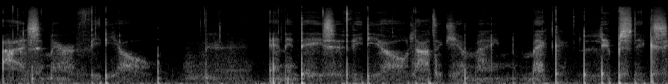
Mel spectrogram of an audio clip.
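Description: Soft-spoken whispering comes at a very slow pace through loud background noise. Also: woman. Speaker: ASMR creator. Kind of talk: soft-spoken ASMR makeup showcase. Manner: soft ASMR whisper close to mic. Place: home room. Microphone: studio mic.

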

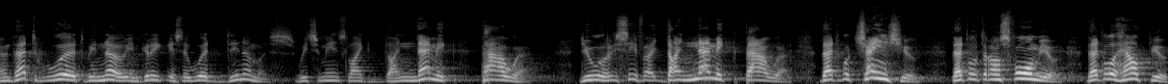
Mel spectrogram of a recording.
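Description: A man's high, animated voice with lively intonation at a fairly slow pace, quiet background. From South Africa. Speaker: pastor. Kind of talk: sermon to a live congregation. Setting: church with congregation. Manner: animated, exhorting, call-and-response; fervent, repetitive, urgent preaching cadence. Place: church. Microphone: headset.

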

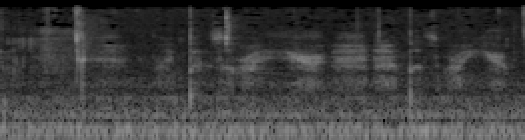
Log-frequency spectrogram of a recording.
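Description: Noticeable background noise surrounds a voice that is whispering. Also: woman. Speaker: ASMR creator. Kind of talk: ASMR get-ready-with-me makeup routine, casual talk to camera.

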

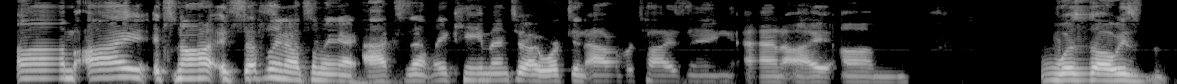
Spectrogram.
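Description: A woman with an American accent has a plain, everyday voice, medium pitch and a moderate pace, recorded with a dry, close sound with no echo. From New York. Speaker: author and storyteller. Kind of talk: interview answer.

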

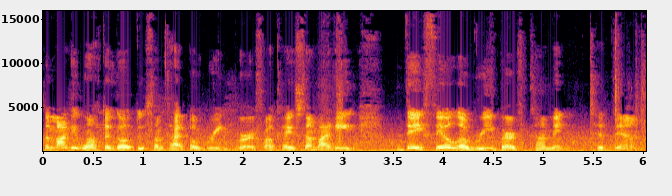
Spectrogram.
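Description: A woman speaks at a moderate pace against noticeable background noise. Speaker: tarot reader. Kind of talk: tarot reading commentary. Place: home room. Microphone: phone near.

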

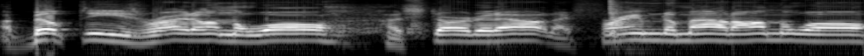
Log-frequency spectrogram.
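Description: A man speaks at a moderate pace, fairly high in pitch. His tone is clear and smooth, slightly mellow. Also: fairly even intonation.

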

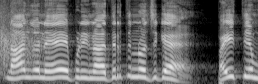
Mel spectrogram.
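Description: A man speaks at an extremely high pitch. His intonation stays fairly even. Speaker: comedian and Tamil teacher. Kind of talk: stand-up.

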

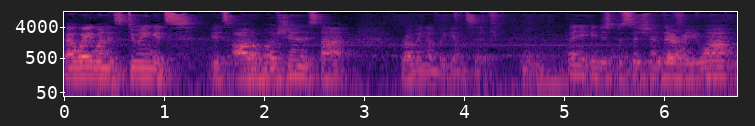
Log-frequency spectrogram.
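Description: Noticeable background noise runs under the recording. The speaker talks at a fairly quick pace. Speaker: equipment trainer. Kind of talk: tutorial. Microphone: phone near.

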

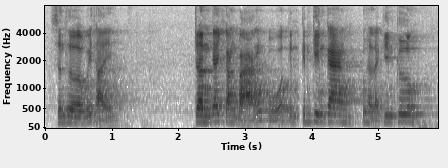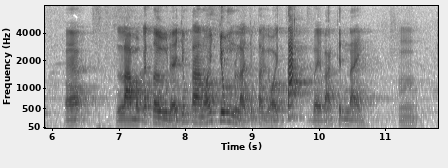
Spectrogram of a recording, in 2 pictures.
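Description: A man's high-pitched voice at a fairly slow pace, with very wide pitch swings, long and frequent pauses, and audible room echo. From Vietnam. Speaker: Buddhist monk teacher. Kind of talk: dharma lecture. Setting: monastic retreat classroom. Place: classroom. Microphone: handheld.

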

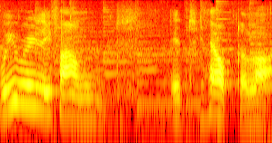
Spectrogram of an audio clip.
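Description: Clear music plays behind the speaker. She is a woman. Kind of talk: interview answer. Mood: relaxed, convinced testimonial. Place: tunnel cave. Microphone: lapel.

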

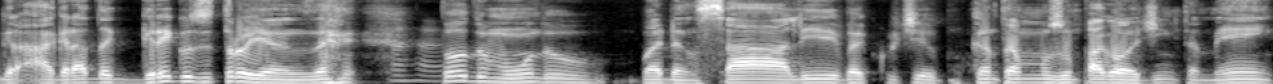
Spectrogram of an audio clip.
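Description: Against a quiet background, a man speaks at a moderate pace with a dark, mellow tone. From Goiás countryside, Brazil. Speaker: sertanejo singer-songwriter; guest. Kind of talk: interview. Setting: studio. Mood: relaxed, friendly. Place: studio. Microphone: studio mic.

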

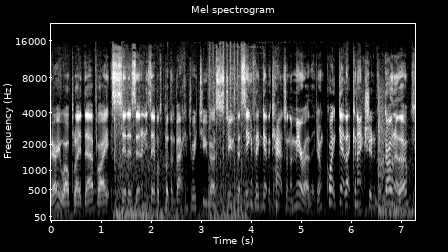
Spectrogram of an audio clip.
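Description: With music in the background, a man speaks in an energetic tone at a very fast pace, with hardly any pauses. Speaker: esports commentator. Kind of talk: live esports commentary, play-by-play. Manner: fast, urgent, energetic play-by-play.

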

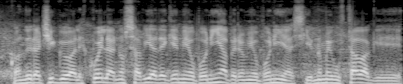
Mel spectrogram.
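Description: Crowd noise fills the background while the voice, in a dry sound with no echo, keeps a fairly even intonation. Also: man. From Argentina, Buenos Aires province (Chacabuco); Buenos Aires province, Argentina. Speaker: physical education teacher and lecturer. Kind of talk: interview. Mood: reflective, personal. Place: hall. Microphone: handheld.

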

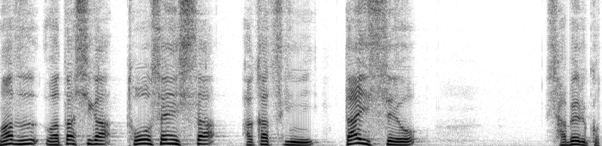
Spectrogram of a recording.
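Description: The speech comes at a very slow pace, with long, frequent pauses and ordinary pitch variation. The background is quiet. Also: man, high pitch for a man, big swings in loudness. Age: 70s. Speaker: political candidate; candidate. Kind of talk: campaign speech. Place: studio. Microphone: podium.

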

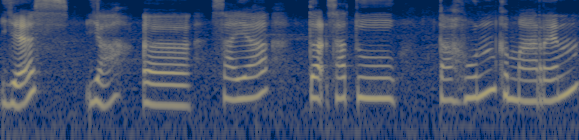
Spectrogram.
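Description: A woman's high voice moves very slowly, its pitch rising and falling in a normal way. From Spain, Catalonia. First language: Spanish (speaking Indonesian). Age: 20s. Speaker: vlogger. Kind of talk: casual chat. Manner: halting. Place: garden. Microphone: phone near.

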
